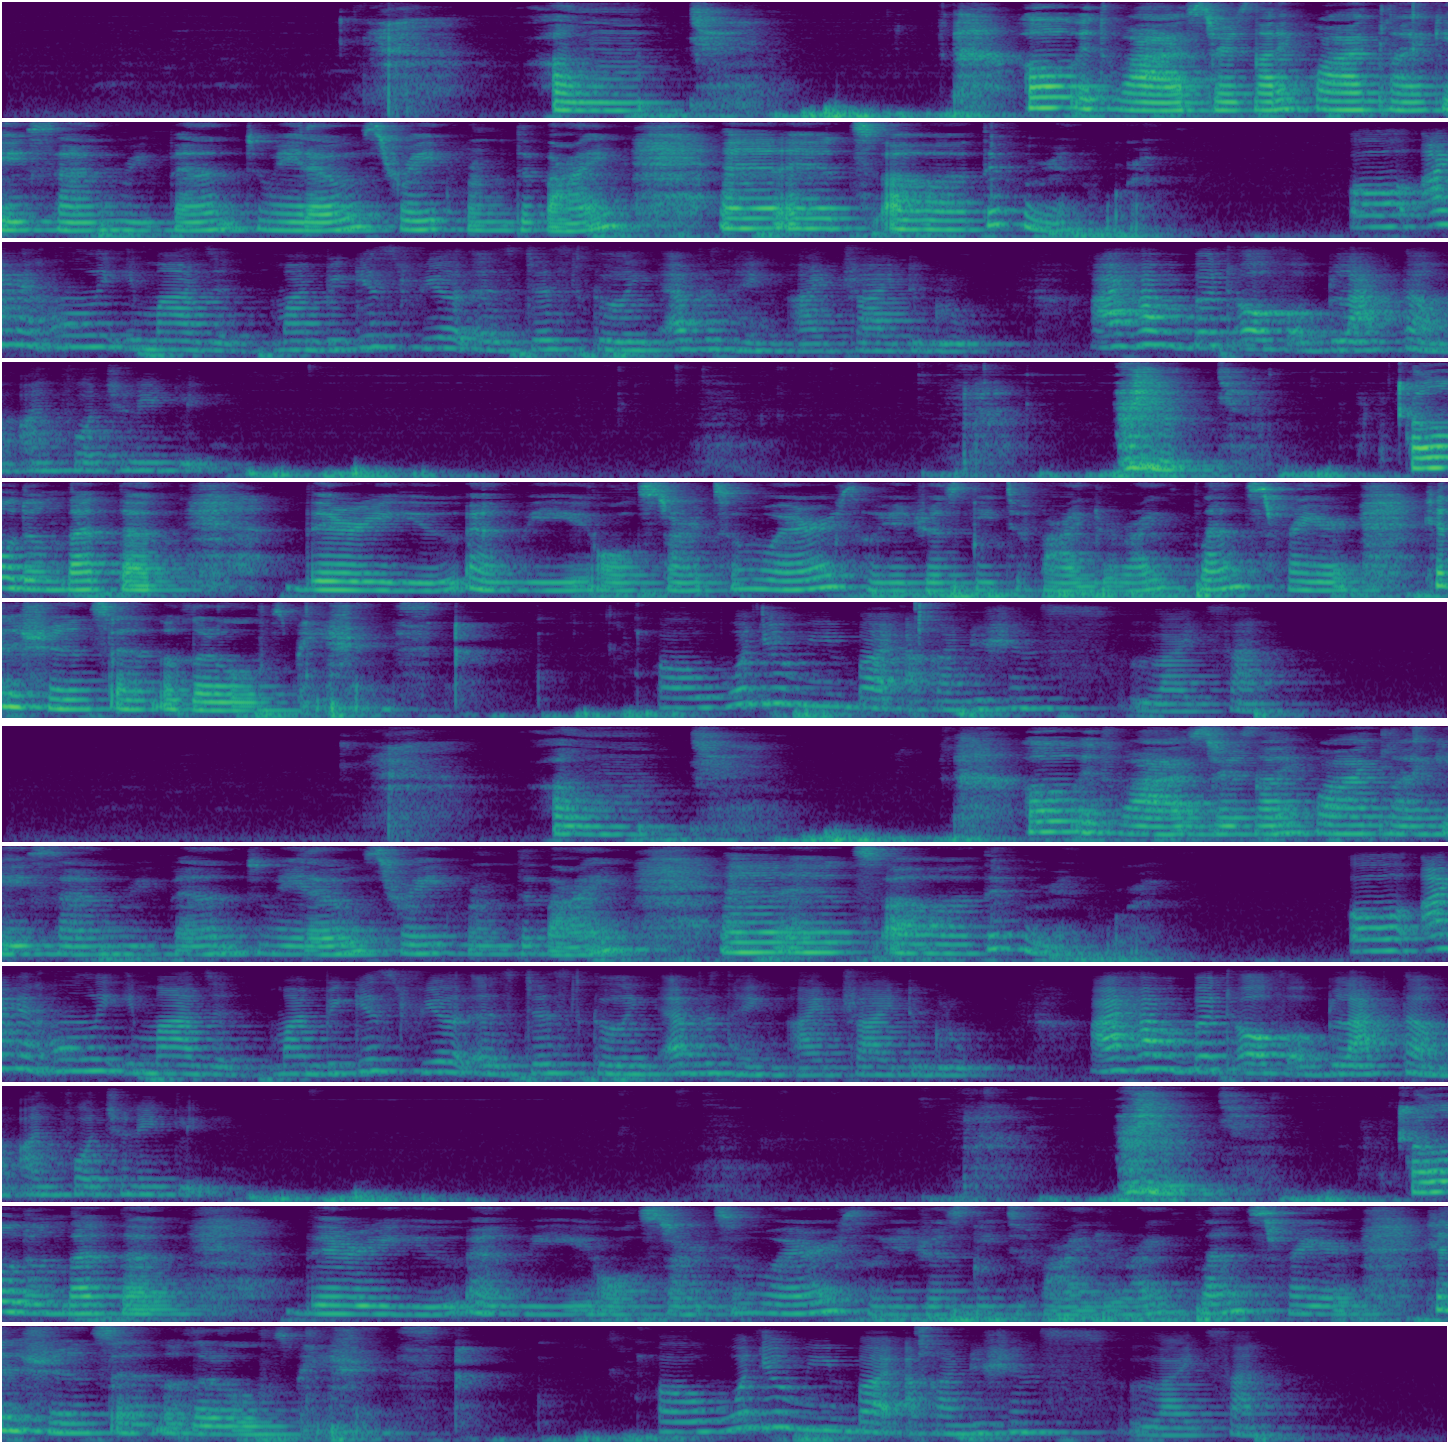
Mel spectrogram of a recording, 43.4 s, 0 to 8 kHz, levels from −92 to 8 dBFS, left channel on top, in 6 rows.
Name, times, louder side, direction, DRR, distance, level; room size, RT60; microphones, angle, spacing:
voice 1, 1.8-2.3 2.7-4.3 4.7-13.0 23.3-23.5 26.5-26.8 27.2-28.0 28.3-28.4 28.7-38.3 39.2-39.4, left 5 dB, 85° left, 1 dB, 0.3 m, -30 dB
voice 2, 14.0-19.3 19.6-22.7 39.4-42.4, right 1 dB, 25° right, 1 dB, 0.6 m, -36 dB
3.1 x 2.8 x 2.9 m, 0.73 s
head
